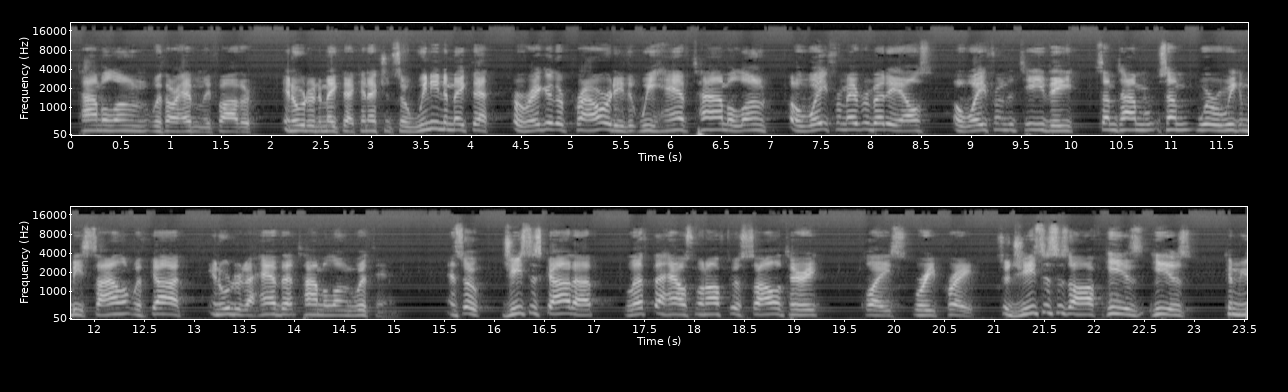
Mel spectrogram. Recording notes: Recorded at Madison Baptist Church in Madison WV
